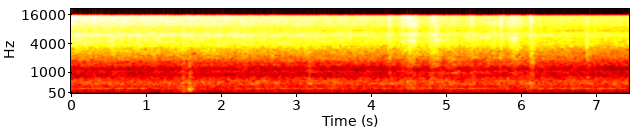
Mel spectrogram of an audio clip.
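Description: Onions and vegetables frying in oil in an electric skillet, a steady soft sizzle, with a single light knock about a second and a half in.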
